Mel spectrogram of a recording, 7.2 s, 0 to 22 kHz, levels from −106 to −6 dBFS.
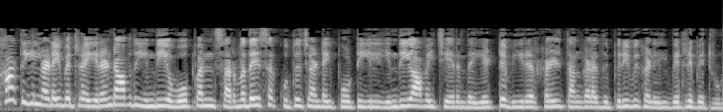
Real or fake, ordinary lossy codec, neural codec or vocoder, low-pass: real; none; none; none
